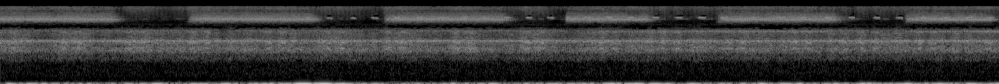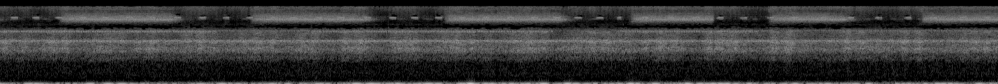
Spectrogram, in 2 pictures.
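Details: Crickets and katydids in a peaceful summer night chorus, with around ten evenly spaced, harsh, hissing katydid bursts above a constant layered shrill trilling of many insects.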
